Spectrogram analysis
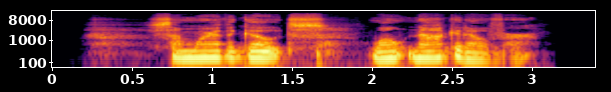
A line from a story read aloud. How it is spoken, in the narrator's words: he said with a sigh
